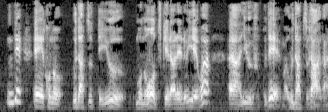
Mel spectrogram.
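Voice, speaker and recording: A man speaks at a moderate pace, his loudness swinging widely, with music playing in the background. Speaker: podcaster guest. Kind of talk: casual chat.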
